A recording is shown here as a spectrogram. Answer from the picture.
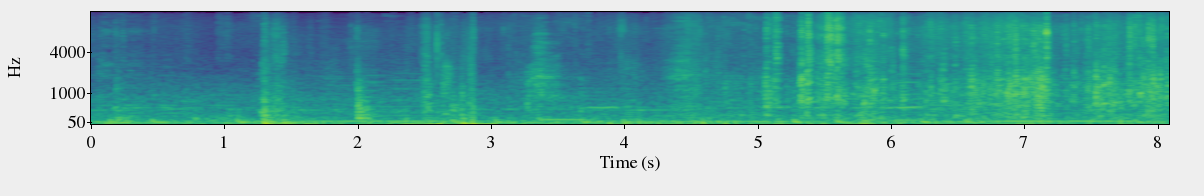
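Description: Clear plastic bags full of empty aluminium drink cans rustling and rattling as they are handled and set down, with a few sharp knocks in the first three seconds and dense crinkling from about halfway on. Music plays underneath.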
